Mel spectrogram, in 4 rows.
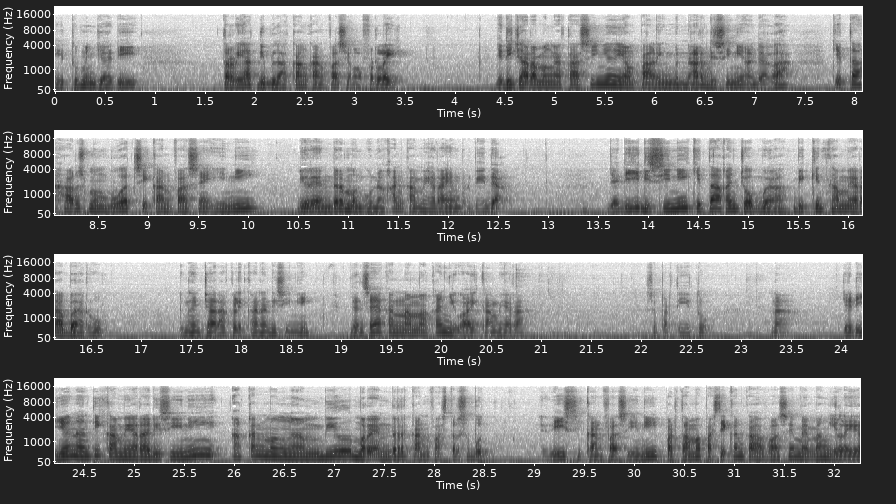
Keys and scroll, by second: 20.2-23.6 typing.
